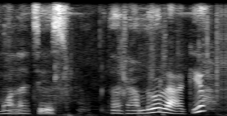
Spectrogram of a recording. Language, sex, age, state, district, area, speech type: Nepali, female, 45-60, West Bengal, Alipurduar, urban, spontaneous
